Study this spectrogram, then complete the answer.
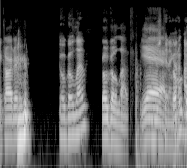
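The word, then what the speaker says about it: Gogolev: that's how you say Google love is that how you say Carter go go left go go left yeah I don't know how you pronounce It Go Go not Google left go go left Jack yeah that's why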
